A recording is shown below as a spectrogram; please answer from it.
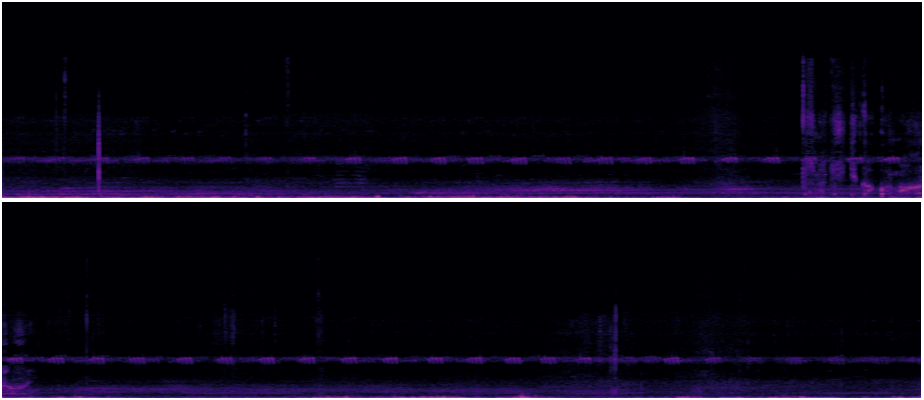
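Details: Many crickets among scarlet poppies in Crimea, chirping in a thin high steady pulsed trill throughout, with soft whispered speech and low rumbling wind noise over it.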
